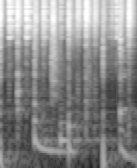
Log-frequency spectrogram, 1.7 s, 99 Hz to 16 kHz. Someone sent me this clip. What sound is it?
70 bpm drum loop made with Hydrogen
beat, electronic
